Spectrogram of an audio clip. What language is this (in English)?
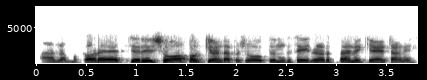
Malayalam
